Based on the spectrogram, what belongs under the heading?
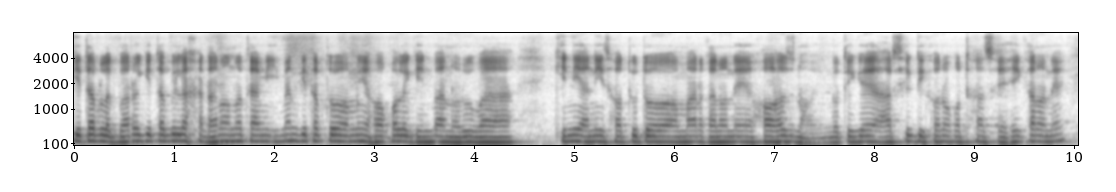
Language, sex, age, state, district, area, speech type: Assamese, male, 45-60, Assam, Barpeta, rural, spontaneous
